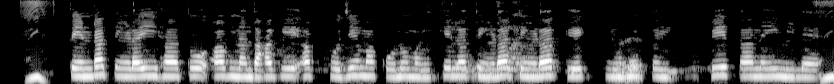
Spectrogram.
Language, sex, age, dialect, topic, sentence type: Chhattisgarhi, female, 25-30, Western/Budati/Khatahi, agriculture, statement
